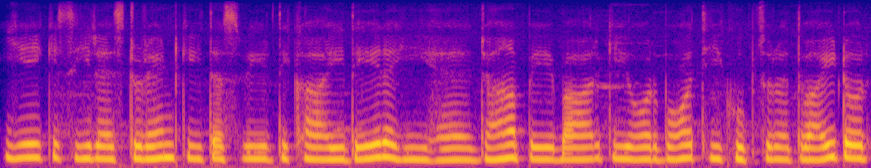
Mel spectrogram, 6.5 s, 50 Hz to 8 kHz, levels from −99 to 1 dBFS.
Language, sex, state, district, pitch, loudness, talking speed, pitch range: Hindi, female, Rajasthan, Jaipur, 220 Hz, -17 LUFS, 185 wpm, 210-230 Hz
